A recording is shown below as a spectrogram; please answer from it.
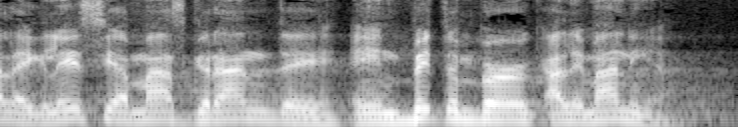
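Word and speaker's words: Wittenberg: iglesia más grande en bettenberg Alemania o no perdón empieza con una W pero se pronuncia como una B bettenberg Alemania y clava sus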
